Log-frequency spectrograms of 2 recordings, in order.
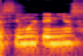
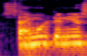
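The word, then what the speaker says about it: simultaneous: साइमलटेनियस या सिमलटेनियस जो भी आप प्रोनाउंसिएशन करते हैं साइमलटेनियस ही करिए।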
